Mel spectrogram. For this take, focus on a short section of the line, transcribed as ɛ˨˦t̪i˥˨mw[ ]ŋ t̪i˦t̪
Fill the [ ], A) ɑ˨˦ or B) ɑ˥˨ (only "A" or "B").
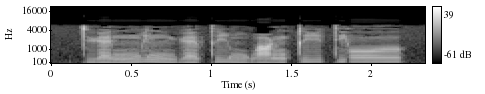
A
